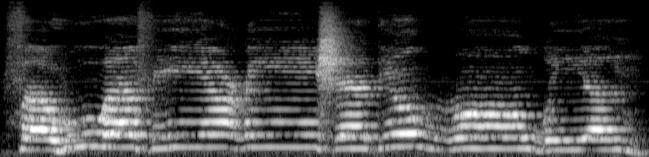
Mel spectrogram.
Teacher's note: Fahuwa, huruf fa-nya dibaca fathah 1 harokat, huruf ha-nya dibaca tafkhim tebal dhammah 1 harokat, dan huruf waw-nya dibaca fathah 1 harokat.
